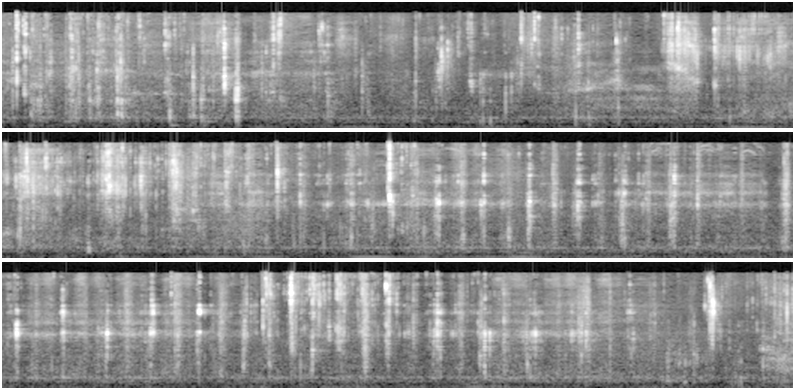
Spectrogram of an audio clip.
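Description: A person chewing and biting food close to the microphone, with many small crunchy clicks and wet mouth smacks throughout.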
